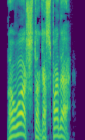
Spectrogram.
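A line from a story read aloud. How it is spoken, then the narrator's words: Barked shout. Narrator (Russian): рявкнул он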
